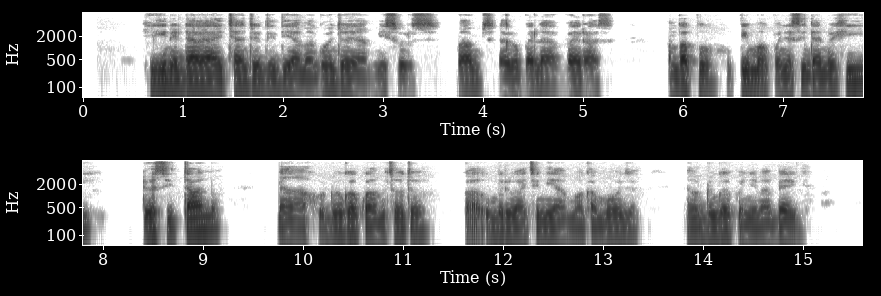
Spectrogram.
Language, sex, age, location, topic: Swahili, male, 18-24, Nakuru, health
